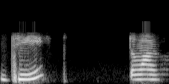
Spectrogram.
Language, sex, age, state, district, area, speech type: Sindhi, female, 18-30, Rajasthan, Ajmer, urban, conversation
